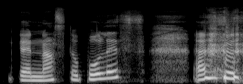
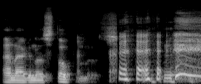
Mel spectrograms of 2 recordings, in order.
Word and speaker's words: Anagnostopoulos: But his name is Anastopoulos, which I definitely did not say right. So please, tell me your name. Great pronunciation. It's Anagnostopoulos. There we go. That's the right way to say it.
